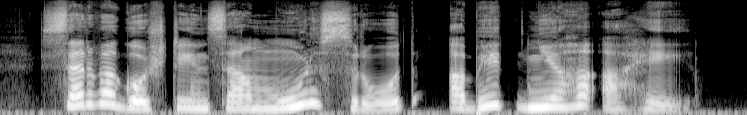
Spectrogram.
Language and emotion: Marathi, neutral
